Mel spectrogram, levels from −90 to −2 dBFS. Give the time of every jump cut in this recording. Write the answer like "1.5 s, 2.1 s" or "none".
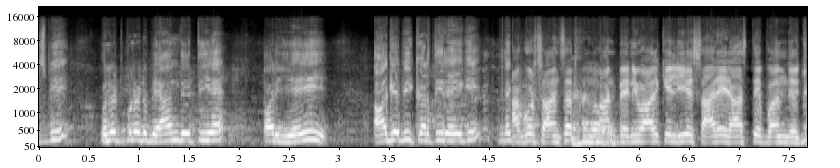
4.6 s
